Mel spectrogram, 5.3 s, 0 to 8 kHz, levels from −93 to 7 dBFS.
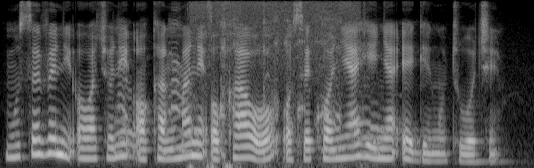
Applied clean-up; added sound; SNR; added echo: none; Cough; 15 dB; none.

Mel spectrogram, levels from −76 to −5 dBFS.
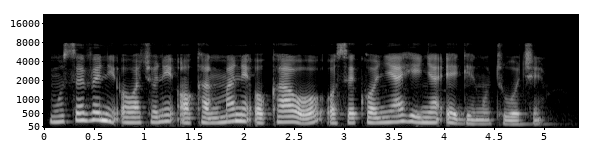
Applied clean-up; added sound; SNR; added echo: none; none; none; none.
